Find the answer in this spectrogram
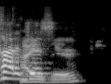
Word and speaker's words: Caesar: He is Caesar. All hail Caesar. All hail the king. It's pronounced Kaiser.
